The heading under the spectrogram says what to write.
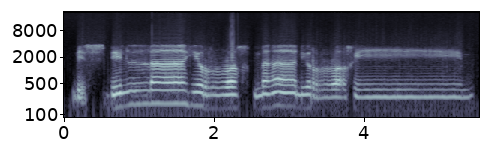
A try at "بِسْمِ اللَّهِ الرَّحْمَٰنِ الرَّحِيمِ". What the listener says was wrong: Untuk huruf ra, Bapak, ini lebih dilembutkan lagi dan getarannya dikurangi ya. Bismillahirrahmanirrahim.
